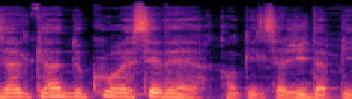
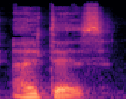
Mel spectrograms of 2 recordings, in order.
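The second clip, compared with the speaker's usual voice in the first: plain reading voice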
